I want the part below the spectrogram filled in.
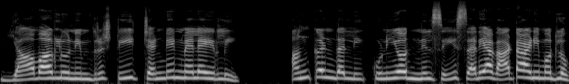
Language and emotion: Kannada, angry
